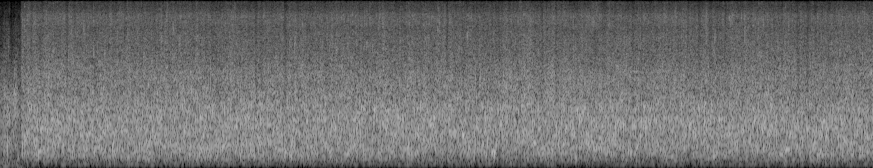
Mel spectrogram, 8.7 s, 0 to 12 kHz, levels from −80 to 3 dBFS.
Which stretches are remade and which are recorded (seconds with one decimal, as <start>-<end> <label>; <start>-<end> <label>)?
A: 0.0-5.5 recorded; 5.5-6.3 remade; 6.3-8.7 recorded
